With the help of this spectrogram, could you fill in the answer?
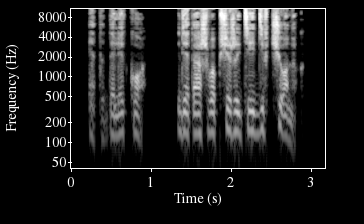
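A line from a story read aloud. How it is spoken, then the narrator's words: Boy whispering. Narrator (Russian): прошептал мальчик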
